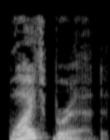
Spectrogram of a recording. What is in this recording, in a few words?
"white-bread", uk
